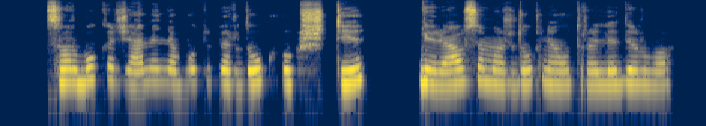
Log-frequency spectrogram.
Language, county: Lithuanian, Vilnius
